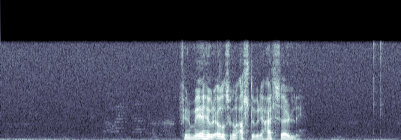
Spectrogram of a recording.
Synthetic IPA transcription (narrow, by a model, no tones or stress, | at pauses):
fɪɾɪɾmɛɦɛvʏɾœ̰ːwlasɛkan̰ʔa̰l̥t̪ɪvɛːɾɪɦajl̥sɛɹlɪ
